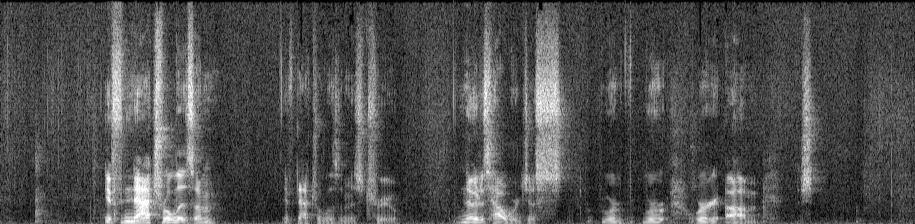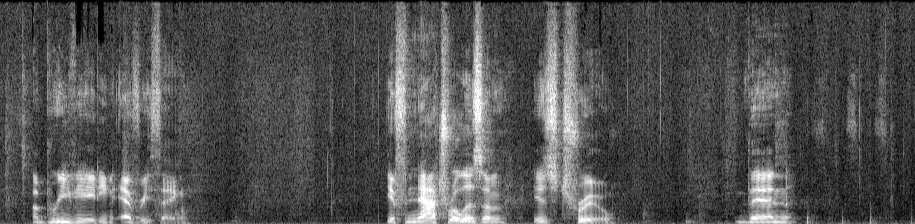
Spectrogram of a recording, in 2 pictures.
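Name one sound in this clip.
A man speaks calmly into a clip-on microphone, in bursts with pauses.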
